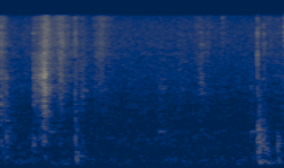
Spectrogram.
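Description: A soft paper rustle as a picture book's page is turned, with a fainter rustle near the end.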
